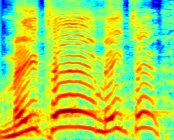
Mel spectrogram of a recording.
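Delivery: high, loud, insistent agreement; mock-eager wife's outburst; eager wife chiming in.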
